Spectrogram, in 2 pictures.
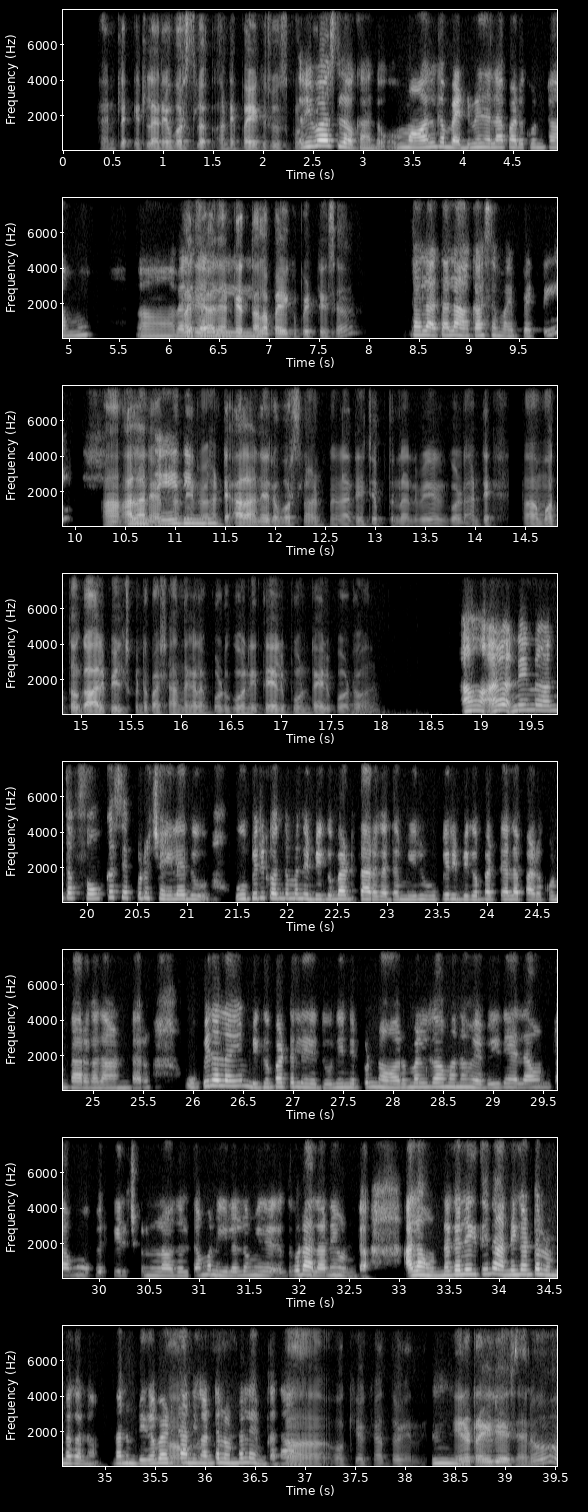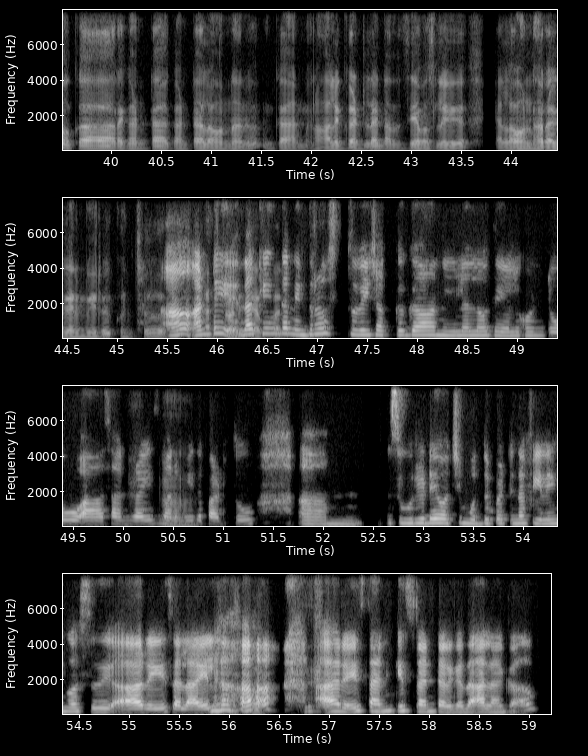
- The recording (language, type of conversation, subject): Telugu, podcast, మీకు ఆనందం కలిగించే హాబీ గురించి చెప్పగలరా?
- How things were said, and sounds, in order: "అంటె" said as "అంట్లే"; in English: "రివర్స్‌లో"; in English: "రివర్స్‌లో"; in English: "బెడ్"; in English: "రివర్స్‌లో"; in English: "ఫోకస్"; in English: "నార్మల్‍గా"; in English: "ఎవ్రీడే"; in English: "ట్రై"; other background noise; in English: "సన్‌రైస్"; in English: "ఫీలింగ్"; in English: "రేస్"; laughing while speaking: "అలా ఇలా"; in English: "రేస్ సన్ కీస్"; chuckle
